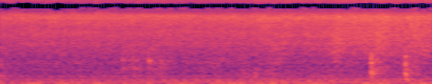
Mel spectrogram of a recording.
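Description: Leftover fried fish stirred with egg and bitter melon (ampalaya) in a hot pan: a steady loud sizzle and hiss, with a few soft clinks of the utensil near the end, close up and without talk.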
